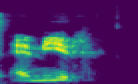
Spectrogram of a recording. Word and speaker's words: Amir: So also, it's not often that I get introduced as Amir, which is the right way to pronounce it. So right. Not usually, you know, being in the States, when I introduce myself, it's Amir. But yeah, it's Amir. Amir Dukic. But for those that can't quite pronounce the R, I'll go with Amir.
